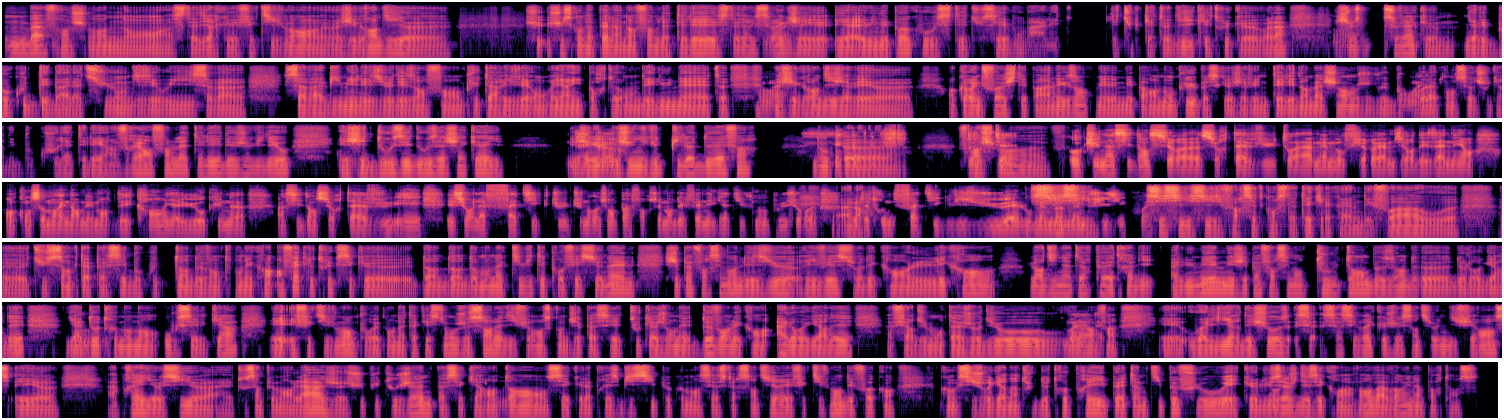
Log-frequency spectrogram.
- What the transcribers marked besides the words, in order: tapping; other background noise; chuckle; stressed: "fatigue"; stressed: "tout le temps"
- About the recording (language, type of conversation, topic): French, podcast, Comment gères-tu concrètement ton temps d’écran ?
